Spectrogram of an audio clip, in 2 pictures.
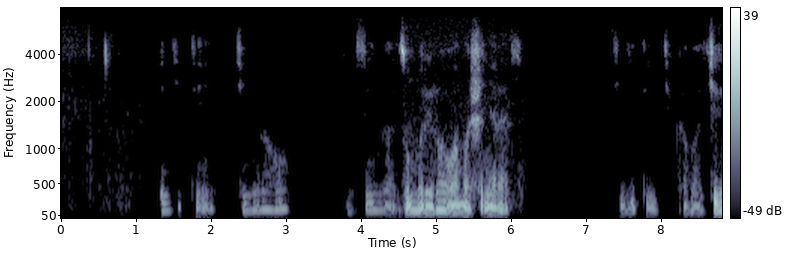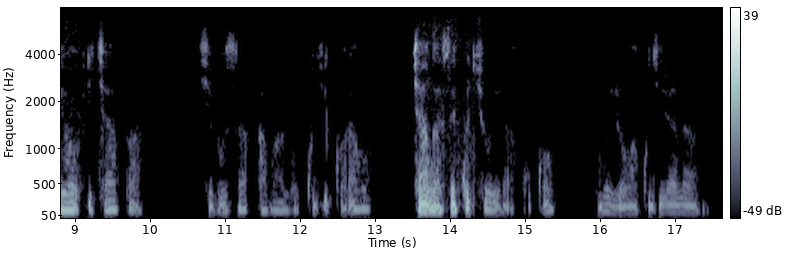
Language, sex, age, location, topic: Kinyarwanda, male, 18-24, Nyagatare, government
